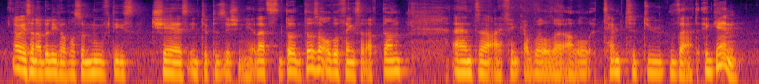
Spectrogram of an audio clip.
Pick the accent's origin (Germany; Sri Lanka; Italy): Germany; I'm from Germany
